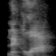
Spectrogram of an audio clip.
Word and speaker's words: LaCroix: First of all, it is pronounced LaCroix.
